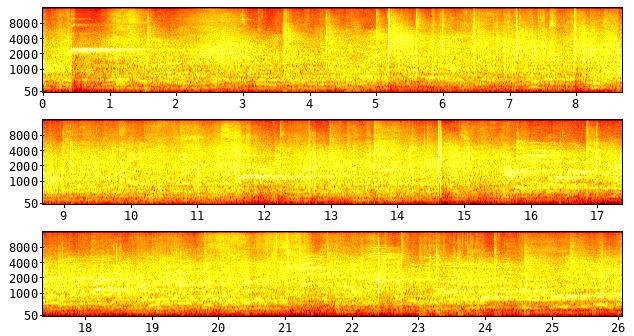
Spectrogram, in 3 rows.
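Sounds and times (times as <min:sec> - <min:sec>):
murmur of spectators: 0:00.0 - 0:26.0
hockey sticks and skates clacking: 0:00.1 - 0:26.0
players shouting: 0:04.6 - 0:26.0.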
